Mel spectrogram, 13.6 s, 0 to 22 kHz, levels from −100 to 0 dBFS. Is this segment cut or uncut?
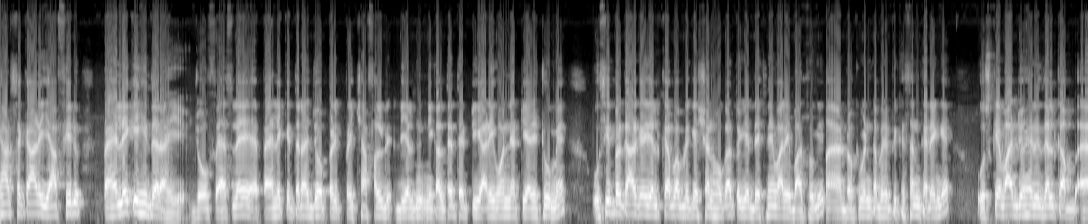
cut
